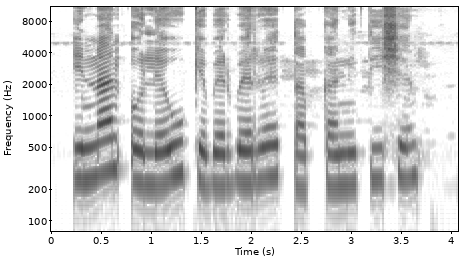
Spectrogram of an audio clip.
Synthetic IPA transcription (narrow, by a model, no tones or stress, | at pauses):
inanoleukebeɾbeɾet̪ap̚kanit̪iʃen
